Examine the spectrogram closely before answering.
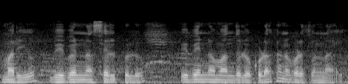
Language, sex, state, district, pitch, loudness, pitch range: Telugu, male, Telangana, Mahabubabad, 105 Hz, -19 LUFS, 100-110 Hz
